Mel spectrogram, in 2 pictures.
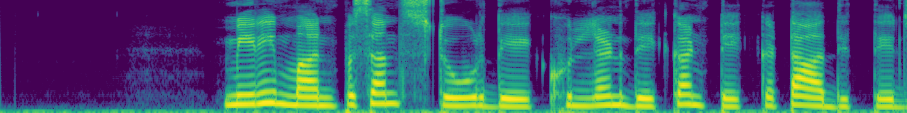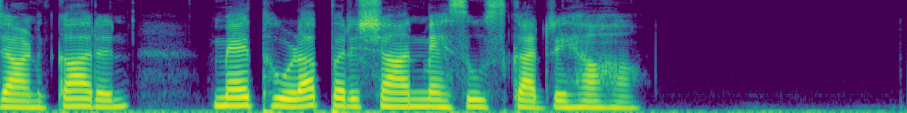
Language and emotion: Punjabi, sad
